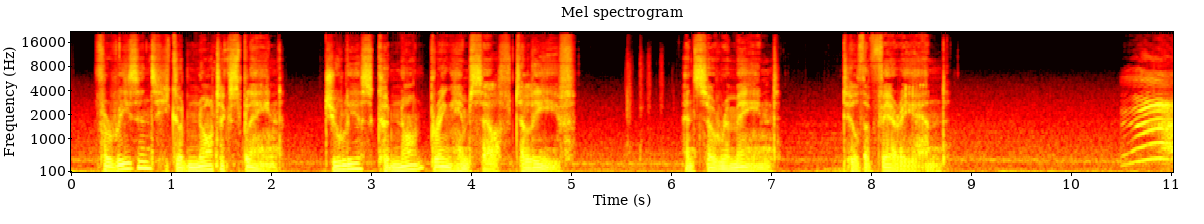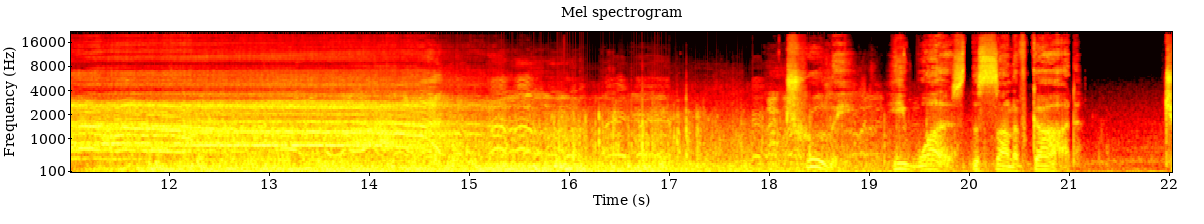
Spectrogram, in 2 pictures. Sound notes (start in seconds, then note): 10.5 Jesus screaming; 10.7 ground rumbling; 15.6 crowd murmuring in alarm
